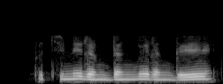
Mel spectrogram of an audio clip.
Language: Hindi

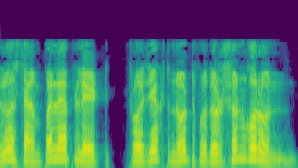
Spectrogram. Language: Bangla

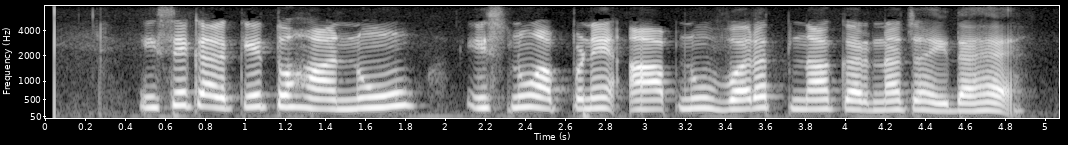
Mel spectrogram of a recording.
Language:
Punjabi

